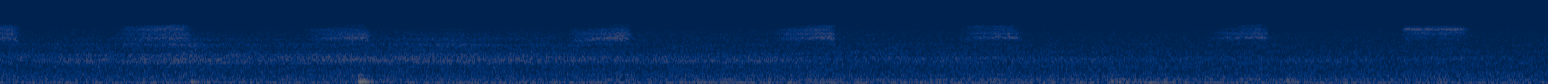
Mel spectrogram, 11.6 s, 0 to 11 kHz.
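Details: Owl calling at the nest at 1:00 AM on 24 March 2016 while prey, a gopher, is delivered; a regular series of seven harsh hissing screeches roughly every one and a half seconds, with a single knock and steady hum.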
